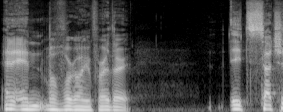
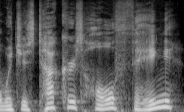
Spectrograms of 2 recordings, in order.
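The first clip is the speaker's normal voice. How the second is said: ordinary talk, nothing marked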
